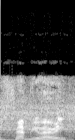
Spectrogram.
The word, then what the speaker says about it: February: charging back in February February you've gotta say it properly February was there Larry Gators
